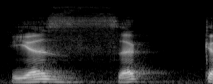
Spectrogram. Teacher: زا کے اوپر سیٹی نکالنی ہے اور کاف کے اوپر کھڑا زبر ہے تو اس کو تھوڑا سا لمبا کریں گے، 2 حرکات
